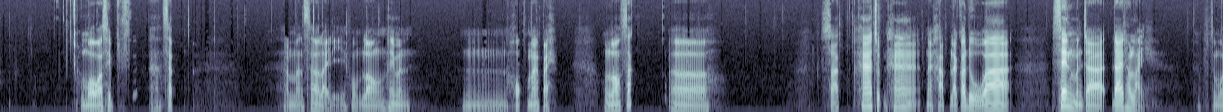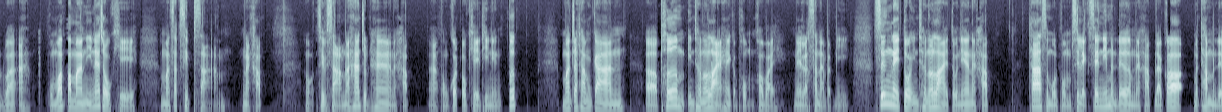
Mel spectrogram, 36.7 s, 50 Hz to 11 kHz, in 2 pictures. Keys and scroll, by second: 12.6-14.8 typing.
